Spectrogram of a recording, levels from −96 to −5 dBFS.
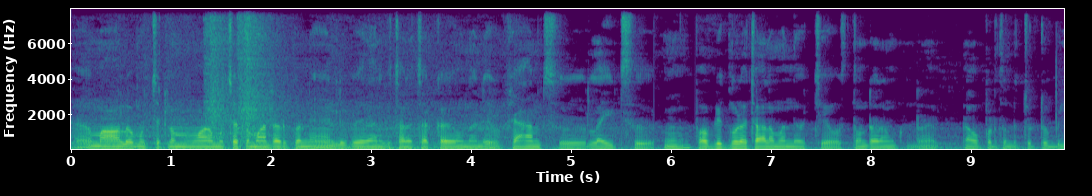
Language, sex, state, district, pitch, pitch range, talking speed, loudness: Telugu, male, Andhra Pradesh, Srikakulam, 110 Hz, 105-115 Hz, 140 wpm, -31 LUFS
